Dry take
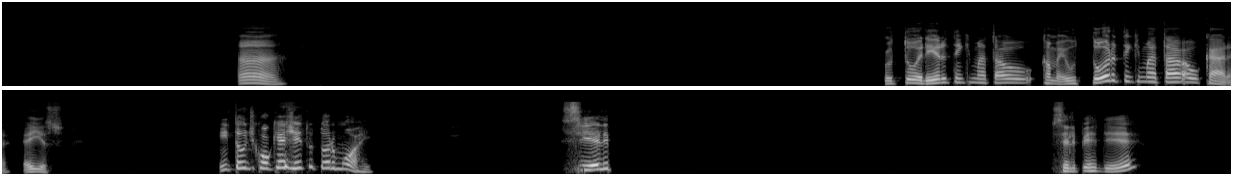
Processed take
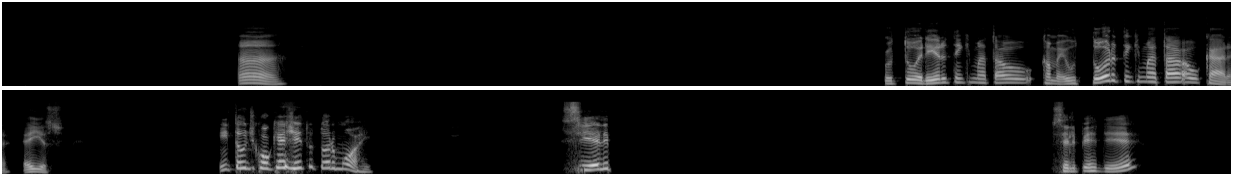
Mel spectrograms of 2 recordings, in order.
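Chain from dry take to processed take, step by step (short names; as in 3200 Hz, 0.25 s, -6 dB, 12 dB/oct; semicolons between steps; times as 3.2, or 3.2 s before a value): 14.67–15.31 low shelf 190 Hz +10.5 dB; gain -2.5 dB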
